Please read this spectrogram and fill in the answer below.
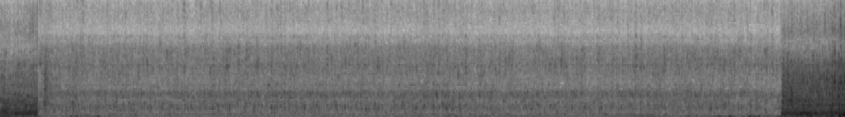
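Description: Shallow stream running: a soft, steady wash of water, louder for a moment at the start and again just before the end.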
